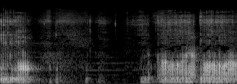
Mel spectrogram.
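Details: English Bulldog at play with a ball indoors, giving short gravelly growls at the start and a longer rasping growl near the end, with a quiet pause between.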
